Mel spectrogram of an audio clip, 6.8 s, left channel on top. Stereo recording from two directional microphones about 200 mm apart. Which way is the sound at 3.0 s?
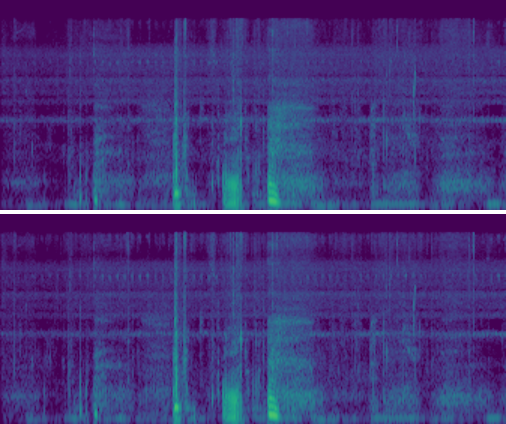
25° right (ahead or behind).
